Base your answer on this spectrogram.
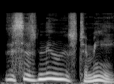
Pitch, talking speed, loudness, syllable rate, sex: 200 Hz, 260 wpm, -14 LUFS, 4.6 syllables/s, male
